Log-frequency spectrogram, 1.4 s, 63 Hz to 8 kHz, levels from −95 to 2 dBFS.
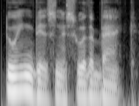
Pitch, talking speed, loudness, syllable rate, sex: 95 Hz, 215 wpm, -16 LUFS, 5.4 syllables/s, male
